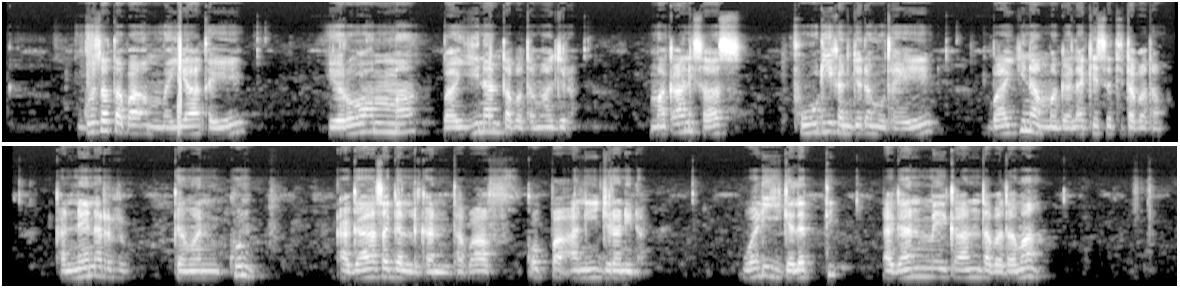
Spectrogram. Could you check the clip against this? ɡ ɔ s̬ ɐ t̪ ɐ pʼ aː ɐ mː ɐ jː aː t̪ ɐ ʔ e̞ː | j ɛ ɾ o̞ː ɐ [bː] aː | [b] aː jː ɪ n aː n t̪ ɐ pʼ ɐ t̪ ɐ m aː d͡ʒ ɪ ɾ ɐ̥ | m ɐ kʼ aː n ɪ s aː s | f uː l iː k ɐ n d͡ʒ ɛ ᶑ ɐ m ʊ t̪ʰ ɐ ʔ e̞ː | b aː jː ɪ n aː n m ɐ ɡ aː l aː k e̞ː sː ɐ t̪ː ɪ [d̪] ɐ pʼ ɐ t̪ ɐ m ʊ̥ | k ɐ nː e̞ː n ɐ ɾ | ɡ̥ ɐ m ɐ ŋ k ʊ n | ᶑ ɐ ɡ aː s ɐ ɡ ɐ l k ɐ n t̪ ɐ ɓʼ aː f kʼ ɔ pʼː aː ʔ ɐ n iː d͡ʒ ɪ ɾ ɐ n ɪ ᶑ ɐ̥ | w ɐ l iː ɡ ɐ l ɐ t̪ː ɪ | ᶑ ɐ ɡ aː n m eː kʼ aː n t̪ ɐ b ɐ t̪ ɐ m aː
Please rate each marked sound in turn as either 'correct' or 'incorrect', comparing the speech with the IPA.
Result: incorrect, correct, incorrect

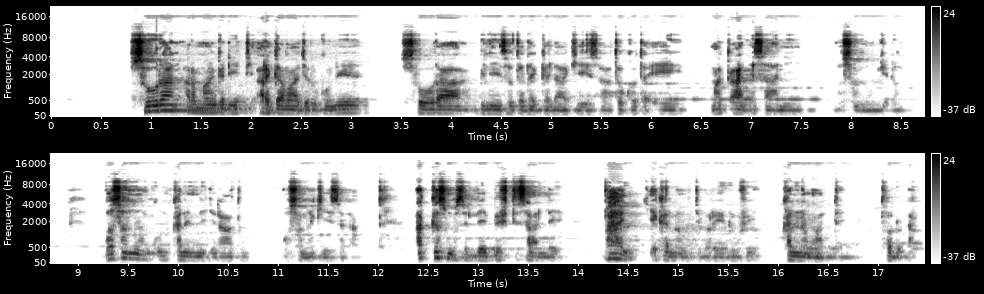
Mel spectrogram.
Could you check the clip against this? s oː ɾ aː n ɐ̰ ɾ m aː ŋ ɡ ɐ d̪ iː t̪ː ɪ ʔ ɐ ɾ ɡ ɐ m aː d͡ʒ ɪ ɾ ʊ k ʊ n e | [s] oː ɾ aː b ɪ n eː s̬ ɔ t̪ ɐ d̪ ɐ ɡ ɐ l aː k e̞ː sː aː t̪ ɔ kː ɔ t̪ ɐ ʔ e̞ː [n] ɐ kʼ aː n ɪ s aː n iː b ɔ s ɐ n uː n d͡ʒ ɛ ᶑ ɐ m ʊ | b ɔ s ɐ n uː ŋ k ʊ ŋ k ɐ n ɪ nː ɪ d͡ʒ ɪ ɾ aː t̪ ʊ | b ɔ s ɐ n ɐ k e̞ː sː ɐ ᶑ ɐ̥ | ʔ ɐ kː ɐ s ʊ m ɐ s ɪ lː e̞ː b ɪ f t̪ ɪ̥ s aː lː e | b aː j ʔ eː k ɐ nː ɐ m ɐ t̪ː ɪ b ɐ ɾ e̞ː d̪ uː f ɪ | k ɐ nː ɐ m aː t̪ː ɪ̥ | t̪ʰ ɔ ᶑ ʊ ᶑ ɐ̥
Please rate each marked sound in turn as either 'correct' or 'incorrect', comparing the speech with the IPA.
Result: correct, incorrect

